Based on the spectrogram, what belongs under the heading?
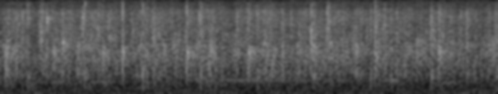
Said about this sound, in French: Bravo pour doyenné à Sainte-Anne, applaudissons toujours.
